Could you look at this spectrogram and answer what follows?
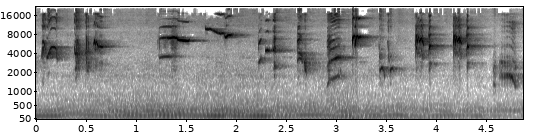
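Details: Orange-headed thrush in lively song with rolling phrases, used as a lure to coax a quiet thrush into singing: varied high whistles, short slurred notes and scratchy bursts, with a low hum underneath.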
